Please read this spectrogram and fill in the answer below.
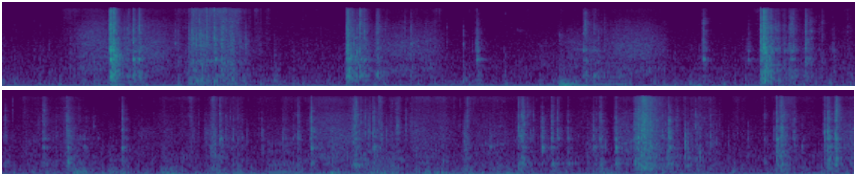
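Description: Newspaper rustling and crackling in irregular bursts, with scattered sharp clicks and knocks, as used newspaper sheets are gathered up off the floor.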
